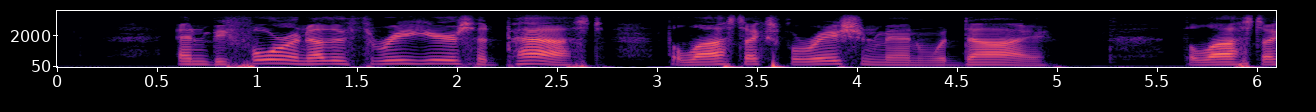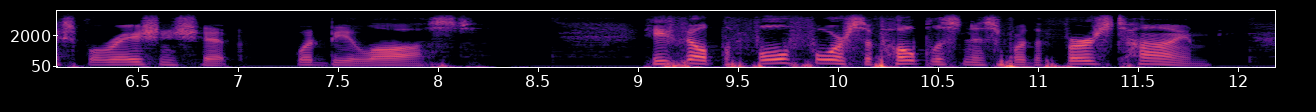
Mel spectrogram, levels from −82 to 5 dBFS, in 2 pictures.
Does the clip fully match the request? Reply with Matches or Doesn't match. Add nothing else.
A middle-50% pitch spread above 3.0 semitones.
Matches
